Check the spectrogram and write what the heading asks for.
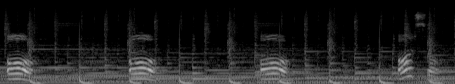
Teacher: Sa pagbigkas ng letrang O, ang bahagi ng dila ay likod. Samantalang sa gitna naman ang posisyon ng dila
